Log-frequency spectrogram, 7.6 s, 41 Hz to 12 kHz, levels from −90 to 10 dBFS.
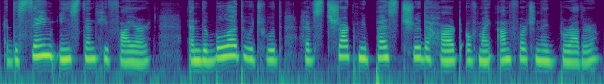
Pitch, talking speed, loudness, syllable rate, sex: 215 Hz, 175 wpm, -16 LUFS, 4.7 syllables/s, female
